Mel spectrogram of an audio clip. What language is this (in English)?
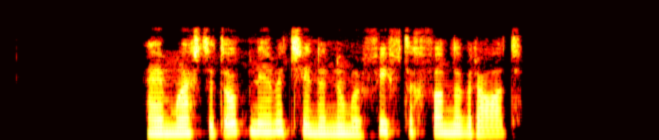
Western Frisian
